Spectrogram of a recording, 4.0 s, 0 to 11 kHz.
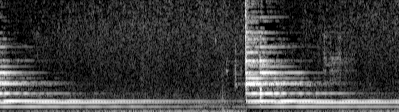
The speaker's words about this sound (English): A farm bell outside his boyhood home rang 39 times in honor of his presidency.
